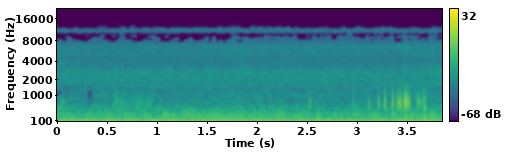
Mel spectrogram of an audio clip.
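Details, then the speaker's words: Toyota Hilux 2.7 L 3RZ-FE gasoline, idle set too low at about 600 rpm in Drive: deep, lumpy rumble, heavy shake through steering wheel and shifter, engine feels near stalling; idle screw needs turning up. "that's starting to shake real heavy this idle too low to idle it up"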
